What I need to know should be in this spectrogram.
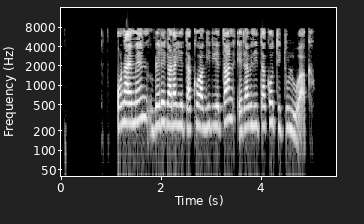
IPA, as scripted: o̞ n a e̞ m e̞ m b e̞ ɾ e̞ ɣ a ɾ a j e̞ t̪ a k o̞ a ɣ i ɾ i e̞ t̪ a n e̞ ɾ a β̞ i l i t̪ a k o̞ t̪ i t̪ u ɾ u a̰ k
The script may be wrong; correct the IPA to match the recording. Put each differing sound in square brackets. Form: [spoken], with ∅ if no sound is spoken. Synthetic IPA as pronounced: o̞ n a e̞ m e̞ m b e̞ ɾ e̞ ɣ a ɾ a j e̞ t̪ a k o̞ a ɣ i ɾ i e̞ t̪ a n e̞ ɾ a β̞ i l i t̪ a k o̞ t̪ i t̪ u [l] u a̰ k

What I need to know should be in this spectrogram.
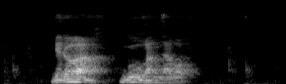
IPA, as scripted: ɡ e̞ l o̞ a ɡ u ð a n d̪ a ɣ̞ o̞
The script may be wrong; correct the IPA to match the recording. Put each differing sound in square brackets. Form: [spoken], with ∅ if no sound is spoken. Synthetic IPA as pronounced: ɡ e̞ [ɾ] o̞ a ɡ u [ɣ] a n d̪ a ɣ̞ o̞

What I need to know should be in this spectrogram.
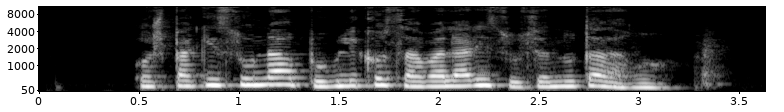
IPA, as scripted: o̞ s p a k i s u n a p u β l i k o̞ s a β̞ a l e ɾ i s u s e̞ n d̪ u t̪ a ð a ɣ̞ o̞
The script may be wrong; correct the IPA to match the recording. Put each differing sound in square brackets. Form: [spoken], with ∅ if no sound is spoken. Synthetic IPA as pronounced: o̞ s p a k i s u n a p u β l i k o̞ s a β̞ a l [a] ɾ i s u s e̞ n d̪ u t̪ a ð a ɣ̞ o̞

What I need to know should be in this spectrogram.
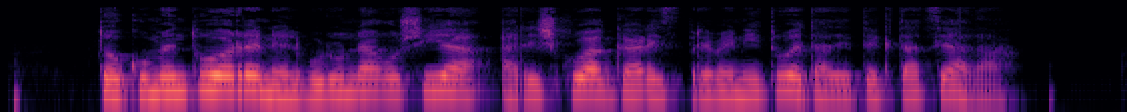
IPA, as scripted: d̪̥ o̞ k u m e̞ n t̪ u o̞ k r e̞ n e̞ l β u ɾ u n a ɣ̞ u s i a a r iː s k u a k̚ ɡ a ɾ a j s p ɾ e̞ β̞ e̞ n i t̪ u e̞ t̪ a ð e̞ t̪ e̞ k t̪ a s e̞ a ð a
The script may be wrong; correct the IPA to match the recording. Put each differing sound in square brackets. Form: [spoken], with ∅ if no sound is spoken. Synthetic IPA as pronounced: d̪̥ o̞ k u m e̞ n t̪ u o̞ [∅] r e̞ n e̞ l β u ɾ u n a ɣ̞ u s i a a r [i] s k u a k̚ ɡ a ɾ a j s p ɾ e̞ β̞ e̞ n i t̪ u e̞ t̪ a ð e̞ t̪ e̞ k t̪ a [t͡s] e̞ a ð a

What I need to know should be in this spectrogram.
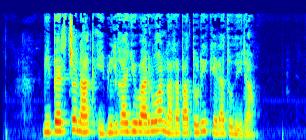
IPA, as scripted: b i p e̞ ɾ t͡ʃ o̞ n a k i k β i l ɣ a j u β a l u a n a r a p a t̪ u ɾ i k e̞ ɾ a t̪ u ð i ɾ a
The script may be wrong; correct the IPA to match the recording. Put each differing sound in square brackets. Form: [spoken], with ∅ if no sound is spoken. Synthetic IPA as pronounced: b i p e̞ ɾ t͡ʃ o̞ n a k i [∅] β i l ɣ a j u β a [r] u a n a r a p a t̪ u ɾ i k e̞ ɾ a t̪ u ð i ɾ a

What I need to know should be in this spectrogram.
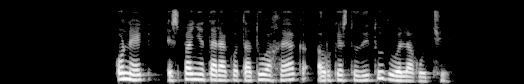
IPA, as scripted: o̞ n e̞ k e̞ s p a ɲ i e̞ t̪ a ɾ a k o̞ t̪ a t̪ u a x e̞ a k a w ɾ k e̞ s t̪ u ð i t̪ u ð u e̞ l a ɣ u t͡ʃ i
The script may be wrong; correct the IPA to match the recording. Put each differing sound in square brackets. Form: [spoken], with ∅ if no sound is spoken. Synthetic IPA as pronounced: o̞ n e̞ k e̞ s p a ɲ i e̞ t̪ a ɾ a k o̞ t̪ a t̪ u a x e̞ a k a w ɾ k e̞ s t̪ u ð i t̪ u ð u e̞ l a ɣ u t͡ʃ i

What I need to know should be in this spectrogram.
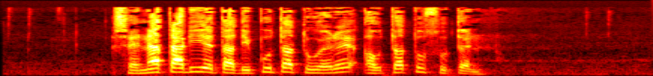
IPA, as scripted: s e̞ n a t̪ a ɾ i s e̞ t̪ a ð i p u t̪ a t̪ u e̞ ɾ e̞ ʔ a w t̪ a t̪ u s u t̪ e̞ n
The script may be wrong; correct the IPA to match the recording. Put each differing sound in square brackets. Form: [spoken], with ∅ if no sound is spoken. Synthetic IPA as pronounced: s e̞ n a t̪ a ɾ i [∅] e̞ t̪ a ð i p u t̪ a t̪ u e̞ ɾ e̞ ʔ a w t̪ a t̪ u s u t̪ e̞ n

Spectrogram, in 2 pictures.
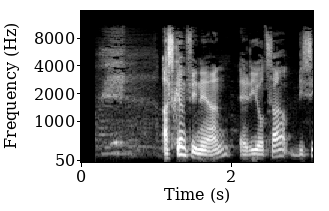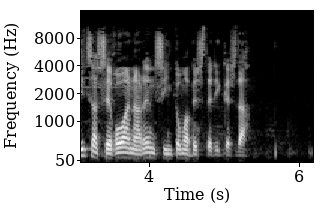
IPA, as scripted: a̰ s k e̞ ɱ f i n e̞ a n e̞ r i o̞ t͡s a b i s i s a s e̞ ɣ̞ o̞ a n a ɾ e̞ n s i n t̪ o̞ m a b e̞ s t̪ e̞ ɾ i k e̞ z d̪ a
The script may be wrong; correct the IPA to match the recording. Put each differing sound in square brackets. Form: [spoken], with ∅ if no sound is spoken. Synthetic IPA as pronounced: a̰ s k e̞ ɱ f i n e̞ a n e̞ [ɾ] i o̞ t͡s a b i s i [t͡s] a s e̞ ɣ̞ o̞ a n a ɾ e̞ n s i n t̪ o̞ m a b e̞ s t̪ e̞ ɾ i k e̞ z d̪ a

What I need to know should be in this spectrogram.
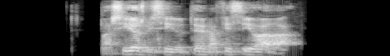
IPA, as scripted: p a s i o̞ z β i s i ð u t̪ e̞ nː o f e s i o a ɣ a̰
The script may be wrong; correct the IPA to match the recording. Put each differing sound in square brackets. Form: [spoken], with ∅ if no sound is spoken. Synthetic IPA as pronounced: p a s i o̞ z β i s i ð u t̪ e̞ [n] o f [i] s i o a [ð] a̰

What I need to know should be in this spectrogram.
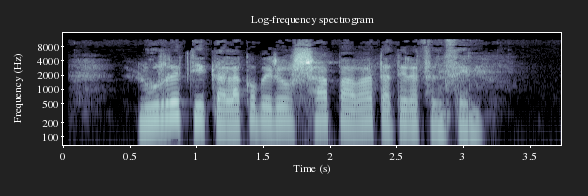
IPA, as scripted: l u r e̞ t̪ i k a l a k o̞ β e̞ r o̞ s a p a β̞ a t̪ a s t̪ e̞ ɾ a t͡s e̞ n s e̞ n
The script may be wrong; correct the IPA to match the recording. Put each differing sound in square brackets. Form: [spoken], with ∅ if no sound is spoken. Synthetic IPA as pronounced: l u r e̞ t̪ i k a l a k o̞ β e̞ [ɾ] o̞ s a p a β̞ a t̪ a [∅] t̪ e̞ ɾ a t͡s e̞ n s e̞ n

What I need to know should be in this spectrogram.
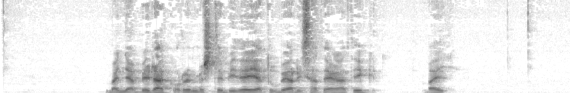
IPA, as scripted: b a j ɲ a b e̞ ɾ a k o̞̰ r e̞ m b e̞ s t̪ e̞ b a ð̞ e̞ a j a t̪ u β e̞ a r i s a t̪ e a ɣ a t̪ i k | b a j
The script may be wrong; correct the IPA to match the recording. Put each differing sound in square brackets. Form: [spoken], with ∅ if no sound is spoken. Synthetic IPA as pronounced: b a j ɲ a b e̞ ɾ a k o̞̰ r e̞ m b e̞ s t̪ e̞ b [i] ð̞ e̞ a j a t̪ u β e̞ a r i s a t̪ e a ɣ a t̪ i k | b a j

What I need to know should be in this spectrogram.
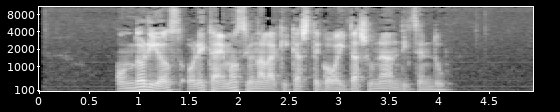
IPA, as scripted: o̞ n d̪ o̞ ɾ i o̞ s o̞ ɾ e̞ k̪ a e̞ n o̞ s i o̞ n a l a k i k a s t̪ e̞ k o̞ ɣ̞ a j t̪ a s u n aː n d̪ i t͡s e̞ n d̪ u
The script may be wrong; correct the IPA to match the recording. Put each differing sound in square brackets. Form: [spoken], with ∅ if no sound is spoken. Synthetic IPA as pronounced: o̞ n d̪ o̞ ɾ i o̞ s o̞ ɾ e̞ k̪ a e̞ [m] o̞ s i o̞ n a l a k i k a s t̪ e̞ k o̞ ɣ̞ a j t̪ a s u n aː n d̪ i t͡s e̞ n d̪ u

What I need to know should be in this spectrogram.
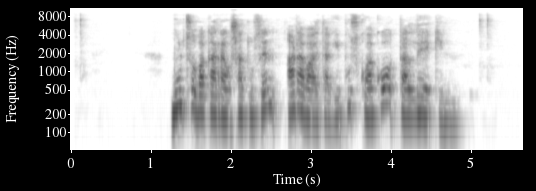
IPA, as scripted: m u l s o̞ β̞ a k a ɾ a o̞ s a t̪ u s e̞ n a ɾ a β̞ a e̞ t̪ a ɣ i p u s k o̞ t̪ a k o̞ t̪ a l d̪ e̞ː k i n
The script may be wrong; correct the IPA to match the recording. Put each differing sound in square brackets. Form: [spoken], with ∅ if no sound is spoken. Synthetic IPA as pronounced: m u l [t͡s] o̞ β̞ a k a [r] a o̞ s a t̪ u s e̞ n a ɾ a β̞ a e̞ t̪ a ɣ i p u s k o̞ [∅] a k o̞ t̪ a l d̪ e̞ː k i n

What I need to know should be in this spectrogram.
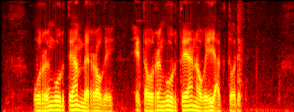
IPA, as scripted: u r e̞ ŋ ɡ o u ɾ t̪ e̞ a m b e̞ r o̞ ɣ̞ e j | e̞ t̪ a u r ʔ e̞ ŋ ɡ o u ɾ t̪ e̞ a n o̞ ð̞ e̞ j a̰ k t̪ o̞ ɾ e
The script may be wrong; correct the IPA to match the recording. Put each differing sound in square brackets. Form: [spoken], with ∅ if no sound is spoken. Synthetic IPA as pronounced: u r e̞ ŋ ɡ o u ɾ t̪ e̞ a m b e̞ r o̞ ɣ̞ e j | e̞ t̪ a u r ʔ e̞ ŋ ɡ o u ɾ t̪ e̞ a n o̞ [ɣ̞] e̞ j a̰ k t̪ o̞ ɾ e

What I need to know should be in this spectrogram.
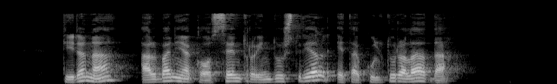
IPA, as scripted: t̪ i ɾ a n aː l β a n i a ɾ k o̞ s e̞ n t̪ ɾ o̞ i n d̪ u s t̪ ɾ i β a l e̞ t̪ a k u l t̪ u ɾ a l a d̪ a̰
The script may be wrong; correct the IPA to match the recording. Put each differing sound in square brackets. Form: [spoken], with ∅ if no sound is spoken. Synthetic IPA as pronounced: t̪ i ɾ a n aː l β a n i a [∅] k o̞ s e̞ n t̪ ɾ o̞ i n d̪ u s t̪ ɾ i [∅] a l e̞ t̪ a k u l t̪ u ɾ a l a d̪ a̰

